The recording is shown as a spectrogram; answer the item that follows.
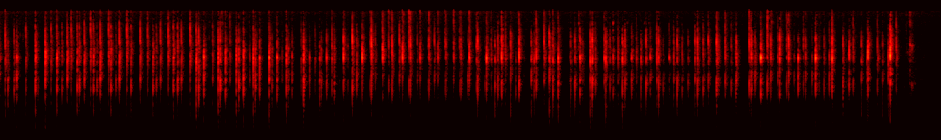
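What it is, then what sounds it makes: Plastic compact. Long acrylic nails tap rapidly and steadily on a small, hollow clear and black plastic Mary Kay eyeshadow compact. The result is a dense stream of quick, dry clicks that are bright and crisp, with no low end and almost no ring after each tap.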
